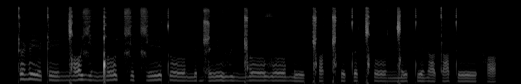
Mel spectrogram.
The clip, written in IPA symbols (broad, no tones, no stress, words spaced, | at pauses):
ʈəɳeː ʈeːŋ͡ǀɔʑe ŋ͡ǃo t͡ɕət͡ɕɪːt̪oː ŋɪɖ͡ʐɪːvi ŋ͡ǁoːvoːmɪːǁɒ ǁʰet̪əǀʰoː ŋ͡ǀɪ t̪ɪɳɑ ʈɑt̪eːhɒ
